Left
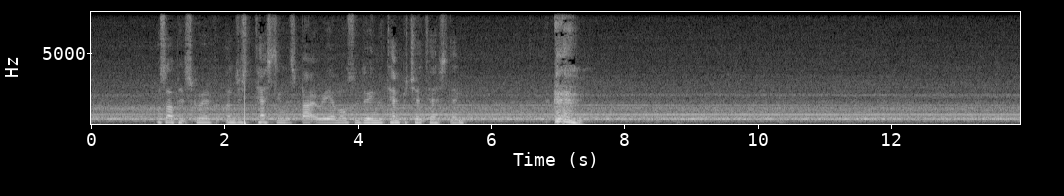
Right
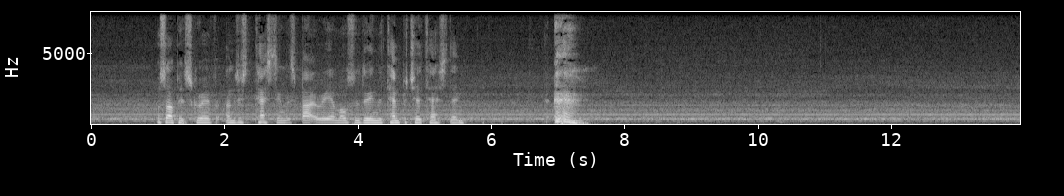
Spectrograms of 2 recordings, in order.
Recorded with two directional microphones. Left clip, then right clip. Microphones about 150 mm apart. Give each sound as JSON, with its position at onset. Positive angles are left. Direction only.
{"t": 1.0, "sound": "speech", "side_deg": -30}
{"t": 6.9, "sound": "throat clearing", "side_deg": -30}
